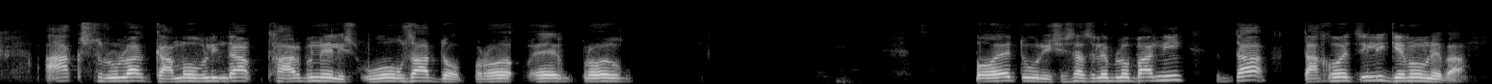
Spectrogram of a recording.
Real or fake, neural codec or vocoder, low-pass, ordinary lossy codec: real; none; 7.2 kHz; AAC, 32 kbps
